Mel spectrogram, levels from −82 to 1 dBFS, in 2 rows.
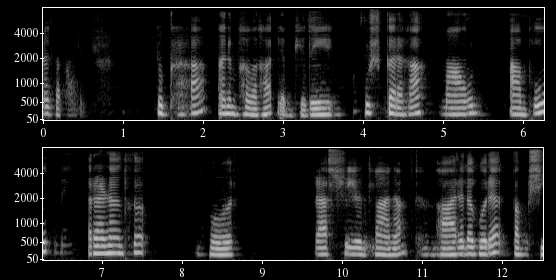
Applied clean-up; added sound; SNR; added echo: neural mask model DeepFilterNet 3.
